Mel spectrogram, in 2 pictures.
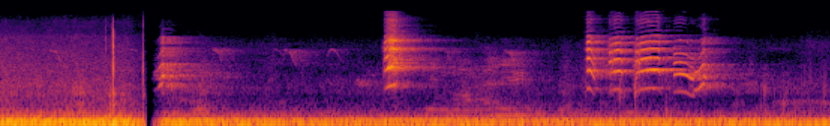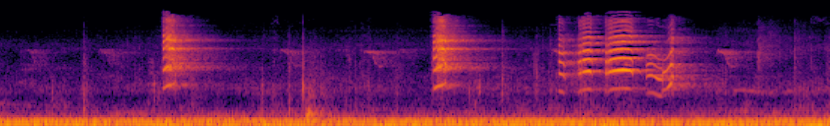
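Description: A bird singing outdoors: short, clear, high phrases that sweep downward, repeated every second or two from about a second in. A steady low rumble runs underneath.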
